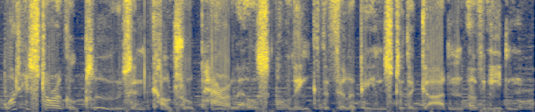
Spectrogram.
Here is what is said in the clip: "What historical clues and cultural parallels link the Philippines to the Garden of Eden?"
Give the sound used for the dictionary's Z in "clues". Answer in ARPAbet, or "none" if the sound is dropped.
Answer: Z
